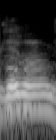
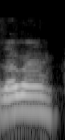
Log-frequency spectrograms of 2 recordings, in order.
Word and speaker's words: Zohran: What's how you pronounce his name? Zoran. Zoran.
